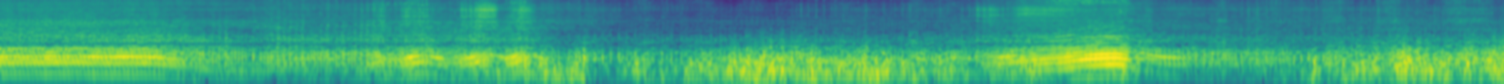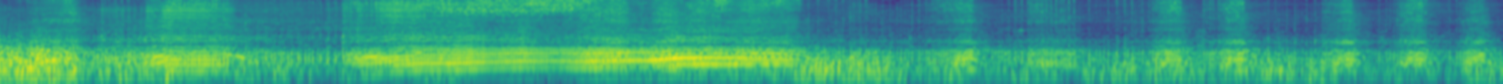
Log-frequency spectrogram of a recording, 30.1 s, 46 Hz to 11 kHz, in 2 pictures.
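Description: A model airplane's Saito FA-62 four-stroke glow engine running under changing throttle. Its pitch rises and falls, with a quick rev about ten seconds in and a higher, steadier run about twenty seconds in before it drops back.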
